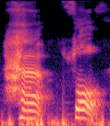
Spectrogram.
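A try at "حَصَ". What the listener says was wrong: Bukan soa. Nah, jangan soa. So. Dari awal sampai akhir bunyinya tetap o, jangan asalnya o jadi a. Soa. Nah, jangan. So.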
